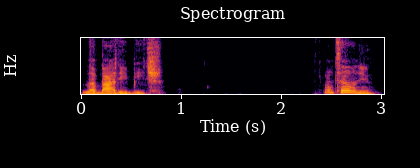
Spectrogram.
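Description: Husky, animated man chatting on a podcast. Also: sits low, a little slow, no room sound, studio quality. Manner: rambling, repetitive, boastful street-casual talk. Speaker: podcast co-host. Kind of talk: casual comedic chat.

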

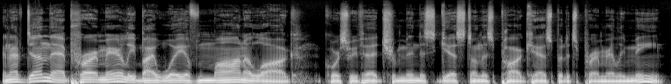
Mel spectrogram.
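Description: A man in his forties, a pastor hosting his own podcast, talking in a casual monologue with an earnest, animated manner and frequent restarts. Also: deep voice, fairly quick, no echo, clean studio sound. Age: 40s.

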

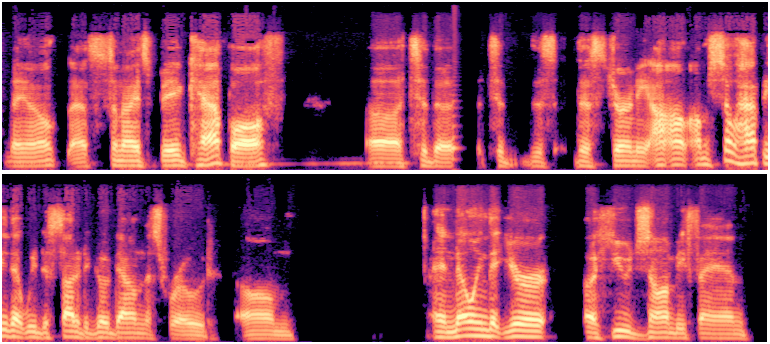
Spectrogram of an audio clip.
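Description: A man's voice: medium pitch, a little mellow, dry recording, highs cut off. A man co-hosting a podcast in casual, enthusiastic chat. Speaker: podcast co-host.

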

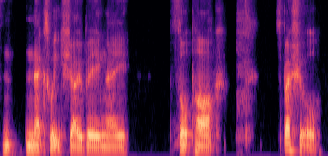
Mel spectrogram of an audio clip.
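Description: Casual British male co-host, lowish pitch, sounding ropey with tonsillitis. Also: level tone, drawn-out words, vocal fry, a little mellow. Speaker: podcast co-host. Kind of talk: casual chat.

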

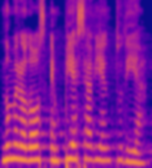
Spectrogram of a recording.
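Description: A woman's voice: fairly high pitch, steady tone, normal speed. A middle-aged woman preaching a sermon to women, telling stories and asking the audience questions. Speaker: women's ministry speaker. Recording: long reverb of a large hall.

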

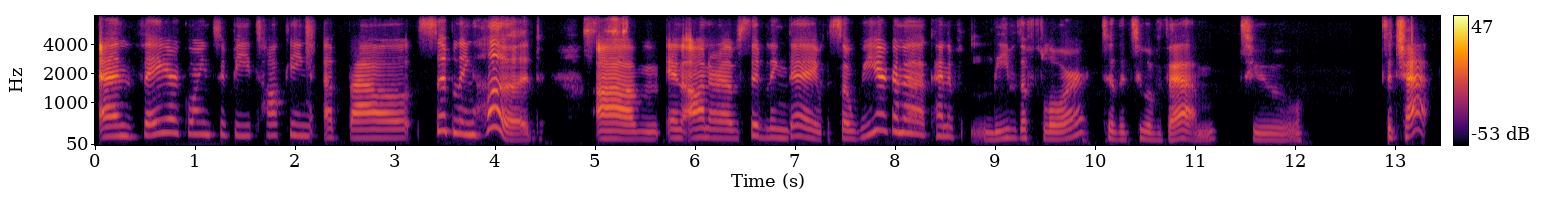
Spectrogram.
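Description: A woman's voice: mid-range voice, animated, slow, dry recording, muffled recording. A woman co-hosting a podcast in casual chat, giggling and tripping over her words. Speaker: podcast co-host.

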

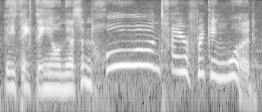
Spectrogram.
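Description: A woman voicing a tiny, timid twig fey creature in a small breathy voice, polite and plaintive in a tabletop game. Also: sits high, huge pitch swings, a little fast, a little hiss or hum. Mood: plaintive complaining. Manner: polite, hesitant, pleading. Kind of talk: in-character tabletop role-play.

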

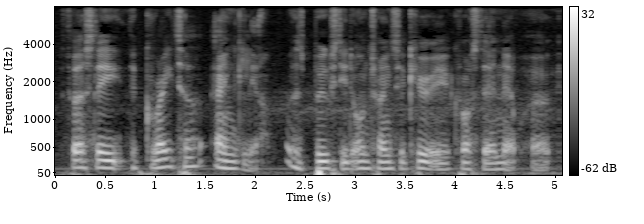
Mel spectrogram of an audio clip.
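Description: A man with a husky voice presenting a local podcast in a chatty, wry way with joking asides. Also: medium pitch, warm tone. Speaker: podcast host.

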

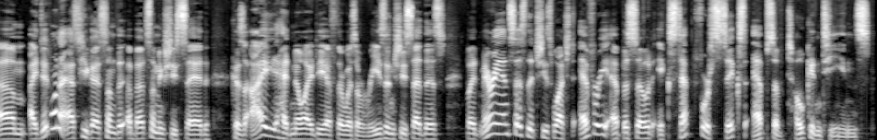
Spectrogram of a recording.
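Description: A man's voice: medium pitch, big pitch swings, brisk, few pauses, darkish tone, dry recording, clean studio sound. A man co-hosting a podcast in casual chat, leading the talk with curious questions. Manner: inquisitive, leads the discussion with questions. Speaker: podcast co-host.

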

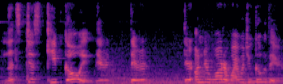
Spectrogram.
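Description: A woman's voice: high voice, lively intonation, normal speed, echoey room, over music, voice pushed up. A woman voicing a wary, blunt and dismissive bird companion in a tabletop game. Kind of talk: tabletop game role-play.

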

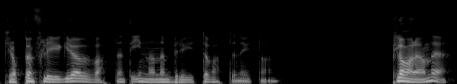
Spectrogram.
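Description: A man narrating a first-person horror story in a low, steady storytelling voice. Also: no echo.

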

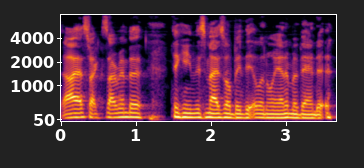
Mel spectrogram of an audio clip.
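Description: A man's voice: fairly low pitch, level tone, rapid-fire. A man in a casual podcast chat, tossing in short, matey bantering quips. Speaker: podcast co-host.

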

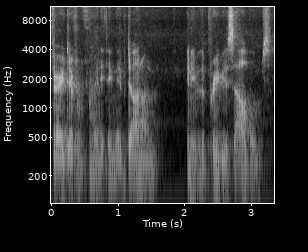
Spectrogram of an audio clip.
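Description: A man's voice: low voice, flat delivery, fast talker, fairly bright tone, slight background noise. A man co-hosting a casual album review, thinking aloud with frequent restarts and hesitations. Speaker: co-host. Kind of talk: casual music review chat.

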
